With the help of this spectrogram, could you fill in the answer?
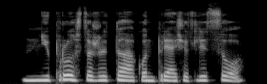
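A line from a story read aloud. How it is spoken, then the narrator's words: Offended mutter. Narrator (Russian): буркнул обиженный Бэк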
